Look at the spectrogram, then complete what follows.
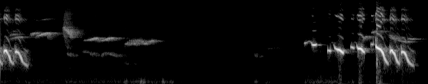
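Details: Black-naped oriole calling a rival: a few falling slurred notes, then a series of soft level whistles, and after a pause a loud rapid burst of downward-swept notes.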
